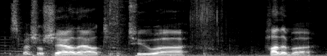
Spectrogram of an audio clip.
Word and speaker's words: Hutahbah: A special shout out to, Hudaba. I believe it's pronounced Hudaba, for producing that.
